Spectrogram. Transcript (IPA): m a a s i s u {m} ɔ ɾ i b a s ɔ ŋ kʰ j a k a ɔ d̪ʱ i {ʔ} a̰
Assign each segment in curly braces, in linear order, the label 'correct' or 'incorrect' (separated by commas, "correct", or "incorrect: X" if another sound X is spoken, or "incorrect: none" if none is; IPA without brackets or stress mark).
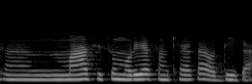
correct, incorrect: k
